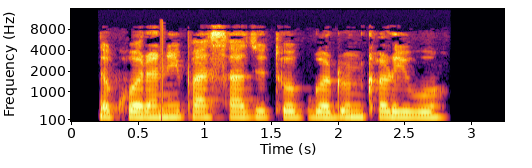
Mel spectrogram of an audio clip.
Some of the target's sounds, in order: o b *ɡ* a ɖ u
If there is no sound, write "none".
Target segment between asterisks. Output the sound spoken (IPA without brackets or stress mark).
ɡ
